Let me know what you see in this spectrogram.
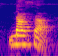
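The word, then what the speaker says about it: NASA: And space administration और इसे pronounce कैसे करते हैं नासा ना कि एनएसए फिर सेकंड है radio detection and ranging radar personal identification number pin federal bureau of investigation FBI.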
